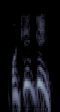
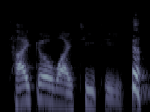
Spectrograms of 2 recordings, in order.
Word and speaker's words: Taika Waititi: How do you say it? I call him Takiwaki. What do you call him? Takiwaki. That's not it? That's not even close? No? Thomas, say it, man. Taika Waititi.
